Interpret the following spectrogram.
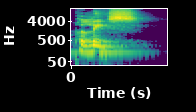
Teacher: It's pa and lis with the stress on lis.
